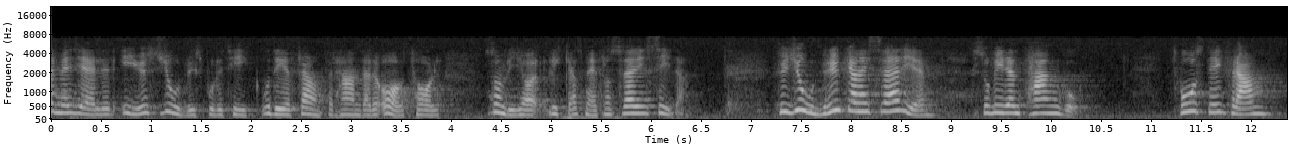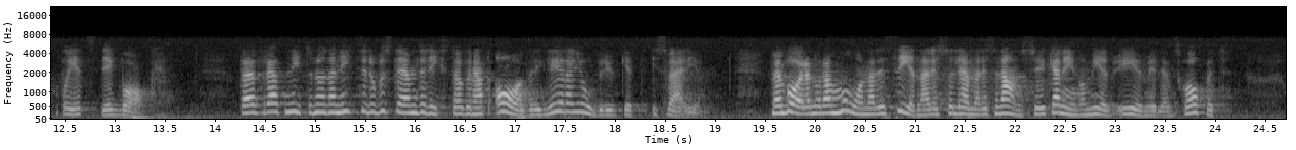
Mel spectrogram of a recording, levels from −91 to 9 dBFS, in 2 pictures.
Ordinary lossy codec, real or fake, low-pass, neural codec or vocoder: AAC, 32 kbps; fake; 7.2 kHz; vocoder, 22.05 kHz, 80 mel bands, Vocos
